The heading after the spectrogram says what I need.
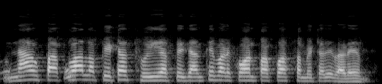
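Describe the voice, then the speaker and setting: A man's voice: high voice, moderate pace, a bit bright, poor audio. A man with a Bhojpuri accent in a heated phone conversation, scolding bluntly and swearing crudely, on a recorded call.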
